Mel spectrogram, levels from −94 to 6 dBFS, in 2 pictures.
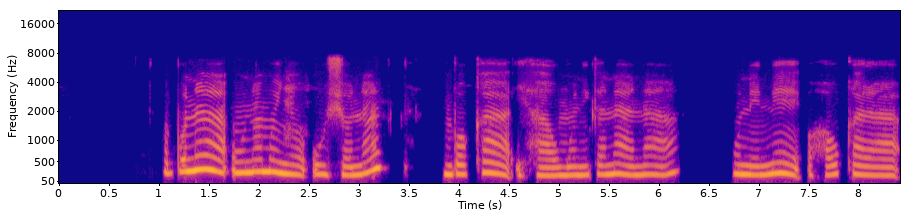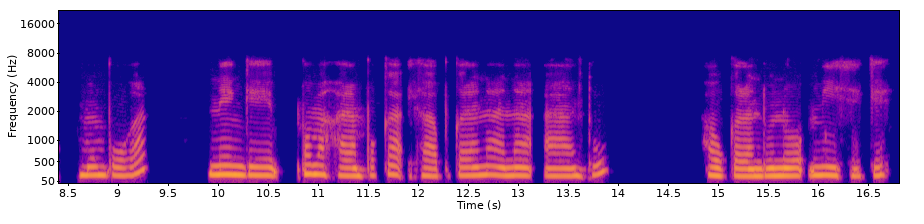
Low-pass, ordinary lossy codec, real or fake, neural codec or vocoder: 7.2 kHz; Opus, 24 kbps; real; none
